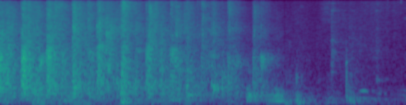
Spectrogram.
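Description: A small audience clapping, the applause fading out about three seconds in.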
